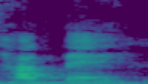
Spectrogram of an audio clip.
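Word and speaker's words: rapé: Okay, so it's spelled R-A-P-E with a tilde, but it's... – Oh, guys, hape? – Yeah, but you guys say hape. – It's hape.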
